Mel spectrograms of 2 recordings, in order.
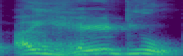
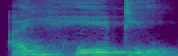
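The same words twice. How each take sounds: First: Higher, sharp angry outburst; a girl shouting I hate you at a boy; shouted in anger. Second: Soft, shy and affectionate; a shy girl saying I hate you tenderly; sweet soft tone. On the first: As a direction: yell it at him and storm off. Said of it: "उसने चिल्ला के बोला". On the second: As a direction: say it lovingly, almost teasing. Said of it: "एकदम प्यारी सी soft tone में". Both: Shown as a demonstration.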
